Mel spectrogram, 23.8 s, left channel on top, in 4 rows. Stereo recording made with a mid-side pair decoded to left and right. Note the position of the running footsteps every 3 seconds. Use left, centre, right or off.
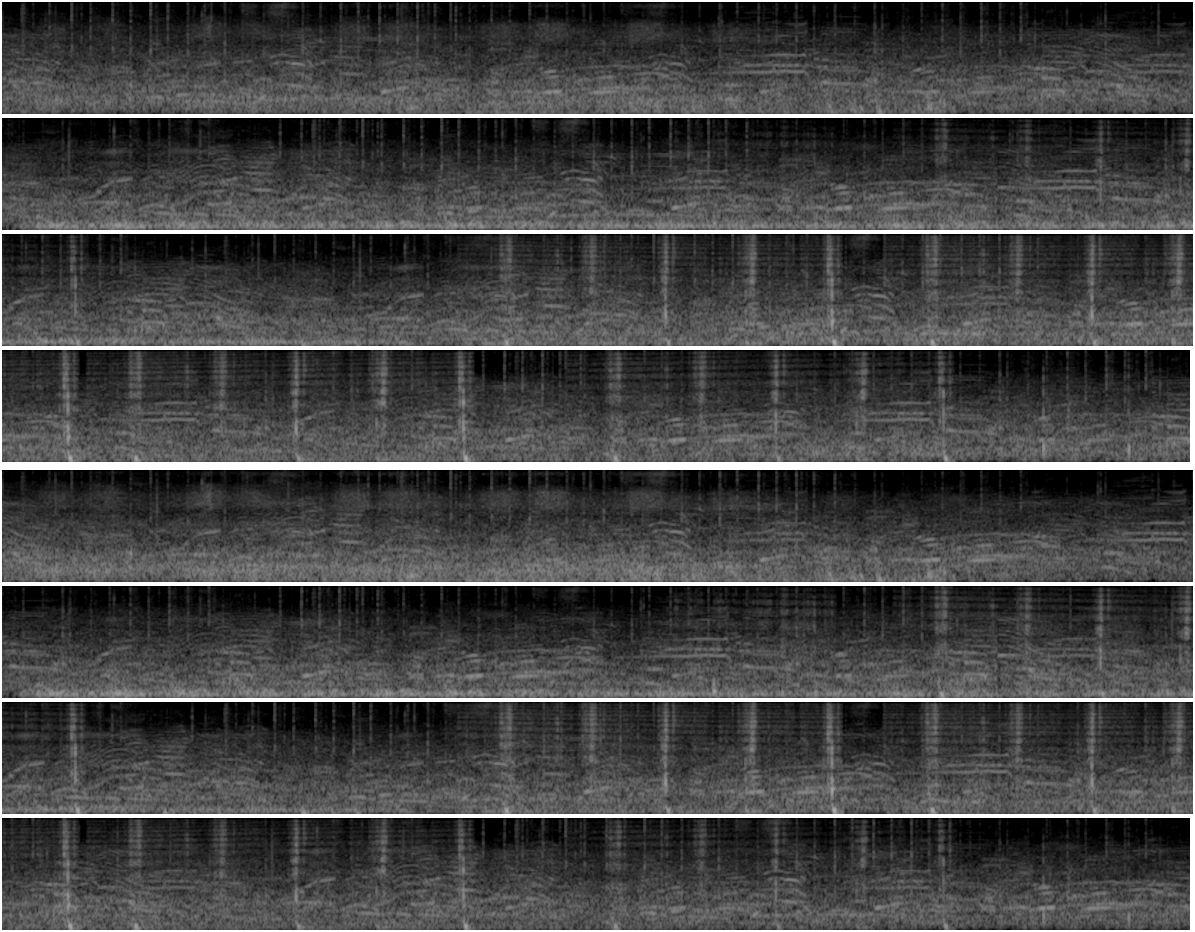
off, off, off, right, right, centre, left, left.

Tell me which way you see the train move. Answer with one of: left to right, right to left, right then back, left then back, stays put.
right to left.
